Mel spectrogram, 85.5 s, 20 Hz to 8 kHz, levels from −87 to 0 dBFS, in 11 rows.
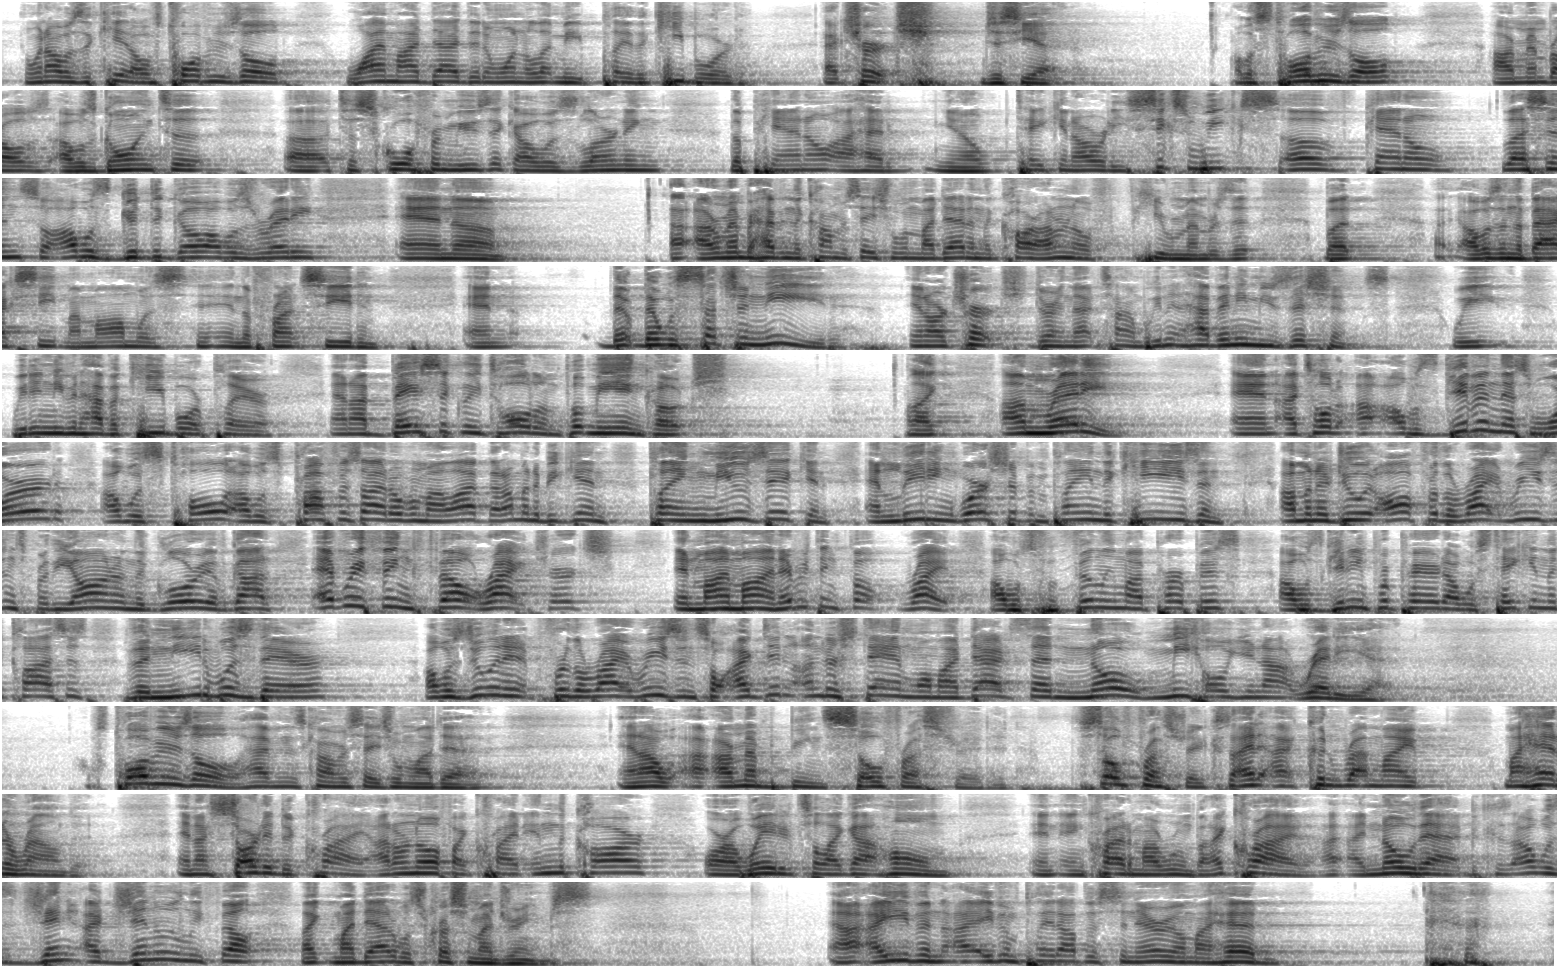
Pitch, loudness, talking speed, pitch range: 180 Hz, -16 LUFS, 235 wpm, 155-210 Hz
